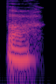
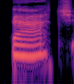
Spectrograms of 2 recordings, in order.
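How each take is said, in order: First: The name ends with a 'k' sound. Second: The name ends with a 'ch' sound. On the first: The speaker calls it right. "instead of" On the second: The speaker calls it wrong. "accidentally pronounced it as"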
